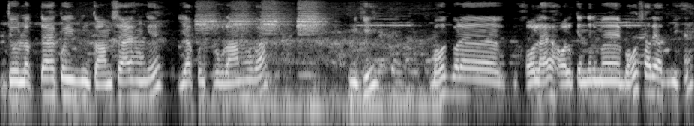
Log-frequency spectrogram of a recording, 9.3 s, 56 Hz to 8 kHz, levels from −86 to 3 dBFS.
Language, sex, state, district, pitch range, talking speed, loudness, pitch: Hindi, male, Bihar, Saharsa, 155-180 Hz, 155 wpm, -13 LUFS, 165 Hz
